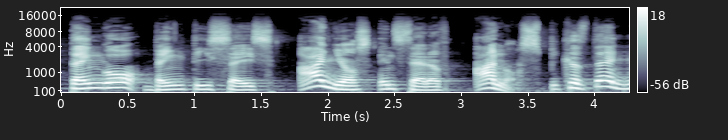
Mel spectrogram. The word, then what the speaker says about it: año: Many times I hear people use the word ano meaning anus when what they really want to say is año meaning year.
